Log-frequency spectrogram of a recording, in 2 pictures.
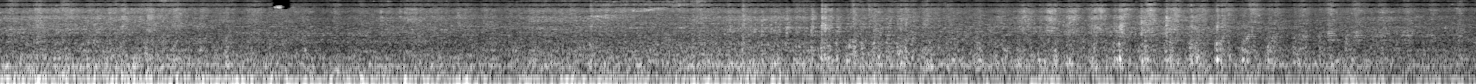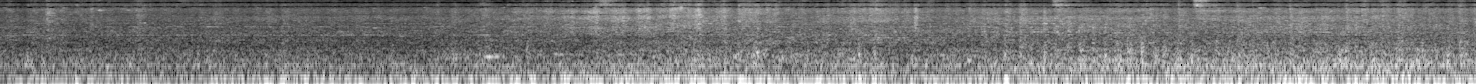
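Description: Freight train cars rolling past at close range: a steady, loud wheel-on-rail noise with a deep low rumble and rapid, continuous clicking of the wheels over the rail.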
